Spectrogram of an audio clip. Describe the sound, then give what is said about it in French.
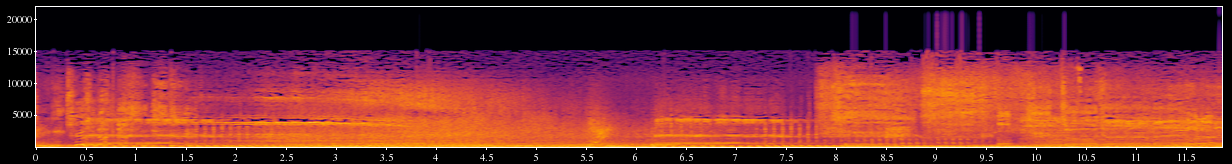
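An airplane engine warming up gives a loud, continuous roar with a droning rumble and a whining edge. Its texture shifts partway through, and other mixed sounds lie on top. “fait chauffer l'avion en direction la Russie!”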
